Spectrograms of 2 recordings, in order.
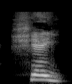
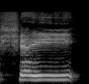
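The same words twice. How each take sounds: First: The vowel is held short, normal length. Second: The vowel is drawn out and lengthened. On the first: The speaker calls it wrong. "I can't say shay" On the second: The speaker calls it right. "I would have to say shay. Now this has become a mad"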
